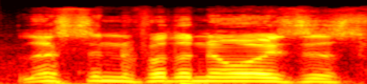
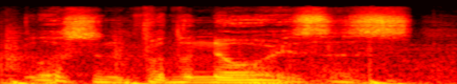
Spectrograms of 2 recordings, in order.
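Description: First: Louder, projected reminder; loud instruction. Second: Low, hushed reminder. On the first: Killer tells friends to listen for noises, called out. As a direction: call it out to the group. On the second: Killer listening for survivors, hushed reminder. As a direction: lower and softer, to oneself. Repeats the hint, first low. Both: Acted.

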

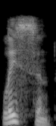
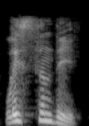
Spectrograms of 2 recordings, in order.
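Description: First: "Listen" said as lisin, no T; silent t. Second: "Listen" said with the T sounded, marked as wrong; wrong pronunciation. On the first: Teacher to students, models "Listen" with a silent T. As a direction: drop the T in "Listen". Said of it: "Orada T harfi var fakat telaffuz olarak yok". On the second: Teacher to students, says "Listen" with a T as the mistake. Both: Shown as a demonstration.

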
